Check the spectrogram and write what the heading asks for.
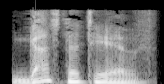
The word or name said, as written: gustative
